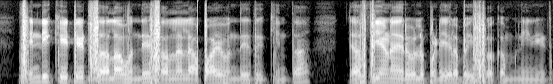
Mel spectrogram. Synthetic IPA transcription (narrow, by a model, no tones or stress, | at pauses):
sɪɳɖɪkeːʈːeɖsaːlaːʋɐnd̪eːsaːlnaːleɐpːaːjʋɐnd̪ɐðɯkːɪnt̪aː | d͡ʒaːst̪ɪjaːnɐɪɾɐʋɯlɐpɐɽɐjaːlɐbɐɪsʋa̰ːkɐmpɐniniɽt̪ː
